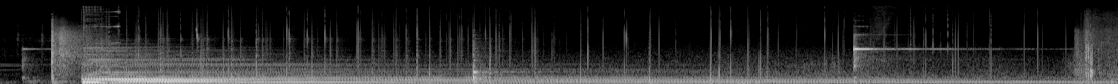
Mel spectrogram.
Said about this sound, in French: Alors là, on est devant le tas de collecte. Donc c'est ce que les camions qui passent devant les habitations ramassent dans les bacs jaunes et donc viennent vider ici.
